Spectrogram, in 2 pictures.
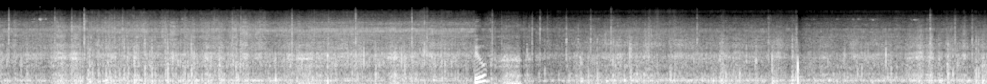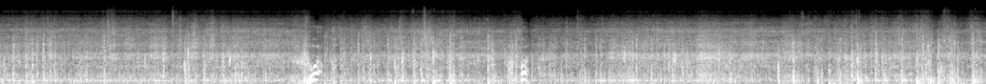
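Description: Mountain bike rolling fast down a dirt singletrack: steady wind rush on the microphone mixed with tyre noise on dirt and the rattle of the bike, broken by a few sharp knocks over bumps.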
